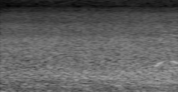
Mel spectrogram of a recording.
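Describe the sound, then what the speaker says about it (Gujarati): Sea waves at Dwarka beach washing up the shore in a continuous broad rushing wash, close and steady, with wind buffeting the microphone. "છેક દરિયાના મોજા આટલા સુધી આવ્યા છે"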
